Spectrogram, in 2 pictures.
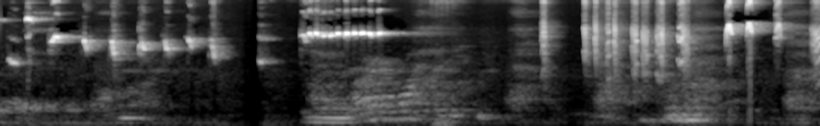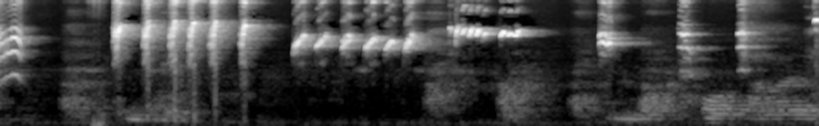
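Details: Javan white-eye song meant to lure birds into singing: bright twittering bursts and rising whistles mixed with some lower rough notes, delivered in quick, uneven groups.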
